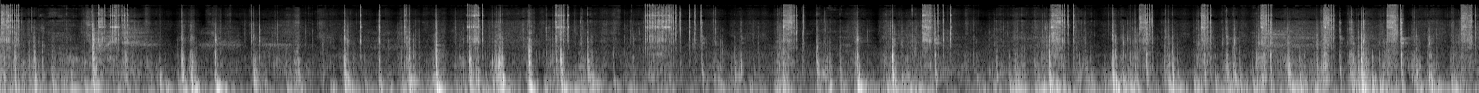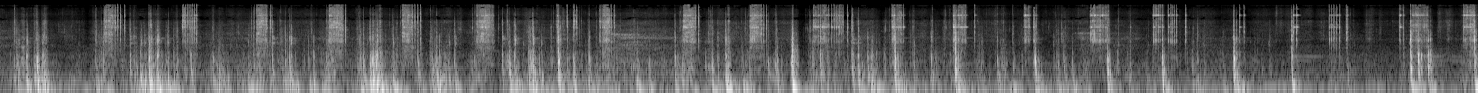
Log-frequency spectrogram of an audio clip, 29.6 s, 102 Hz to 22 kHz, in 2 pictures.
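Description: Tools and parts at a BMW E60 clutch pedal pivot clicking and knocking rapidly and irregularly as the pedal pin and bushes are worked on.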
